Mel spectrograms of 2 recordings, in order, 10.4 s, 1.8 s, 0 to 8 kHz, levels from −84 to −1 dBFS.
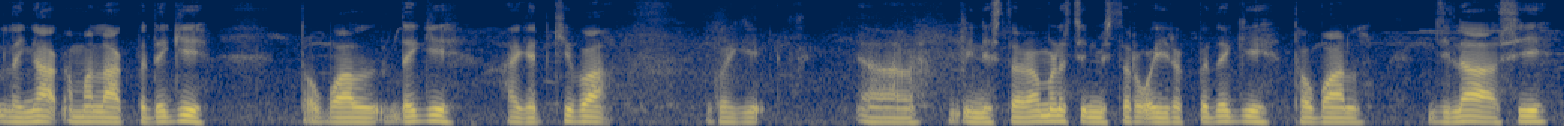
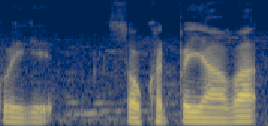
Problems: constant background noise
